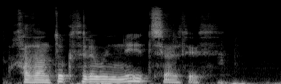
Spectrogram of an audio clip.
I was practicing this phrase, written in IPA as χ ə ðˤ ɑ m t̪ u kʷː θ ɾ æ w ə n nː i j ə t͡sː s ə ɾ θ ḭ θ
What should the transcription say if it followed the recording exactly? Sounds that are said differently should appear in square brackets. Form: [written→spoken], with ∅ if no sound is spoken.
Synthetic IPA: χ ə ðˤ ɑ [m→n] t̪ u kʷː θ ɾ æ w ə n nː i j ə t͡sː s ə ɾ θ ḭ θ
